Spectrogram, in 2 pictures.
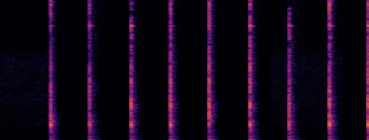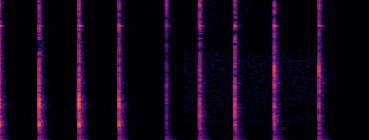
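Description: hammer blows

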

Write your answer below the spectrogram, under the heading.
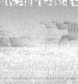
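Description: morning birdsong

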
